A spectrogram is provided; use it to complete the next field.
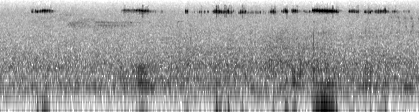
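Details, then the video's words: Broad-tailed hummingbird at Great Sand Dunes, Colorado: short, very high, thin buzzing trills come in bursts, some brief and some longer, at irregular gaps of under a second over a quiet background. "Broad-tailed Hummingbird | Nature Sounds"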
